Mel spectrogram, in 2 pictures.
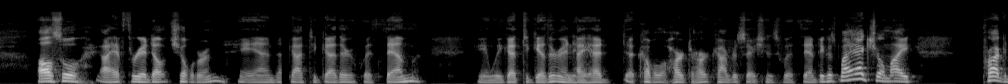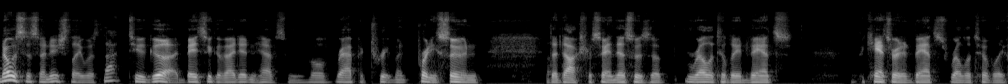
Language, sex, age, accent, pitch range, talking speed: English, male, 60-79, American, 100-125 Hz, 180 wpm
